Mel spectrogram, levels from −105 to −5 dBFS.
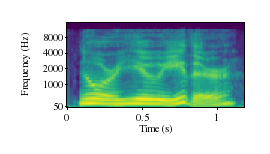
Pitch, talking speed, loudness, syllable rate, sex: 170 Hz, 150 wpm, -13 LUFS, 4.0 syllables/s, male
